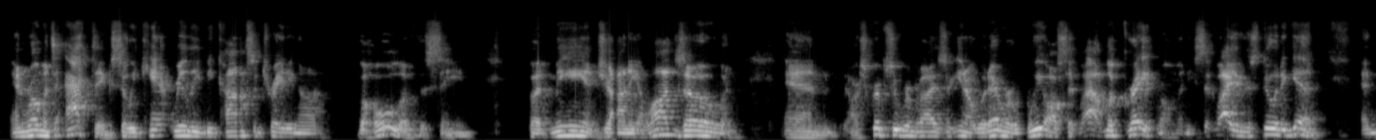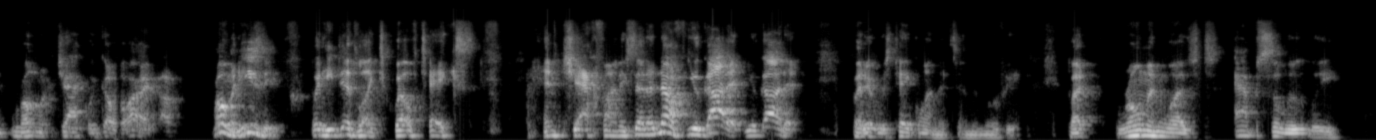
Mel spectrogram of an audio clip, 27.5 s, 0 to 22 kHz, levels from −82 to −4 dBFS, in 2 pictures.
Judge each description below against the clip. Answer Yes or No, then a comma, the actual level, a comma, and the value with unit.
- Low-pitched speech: Yes, low, 120 Hz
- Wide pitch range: Yes, wide, 5.7 semitones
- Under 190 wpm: Yes, average, 180 wpm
